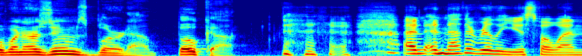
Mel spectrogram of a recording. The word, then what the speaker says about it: bokeh: it's spelled interestingly because it ultimately comes from japanese bokeh and that is a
